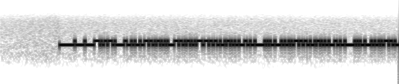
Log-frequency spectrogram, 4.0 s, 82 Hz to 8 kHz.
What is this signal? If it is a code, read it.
RTTY (75 baud, 170 Hz shift), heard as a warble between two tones, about 780 Hz centre. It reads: CQ DX DE PD0YKJ PD0YKJ …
